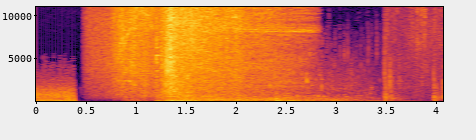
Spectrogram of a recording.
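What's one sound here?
A hatch clunks and hisses as it opens.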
